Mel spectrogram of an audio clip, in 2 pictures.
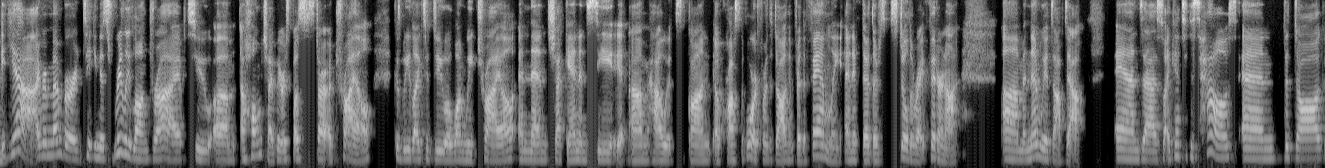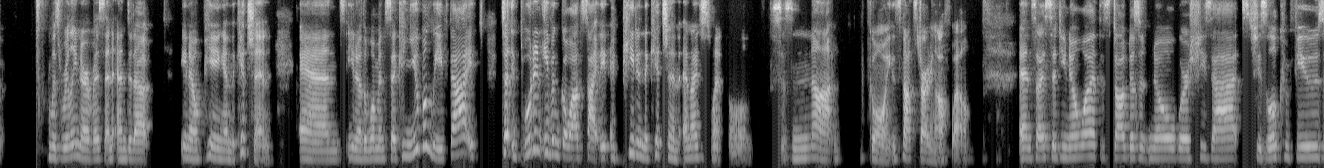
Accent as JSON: {"language": "English", "region": "New York", "country": "United States", "moved": "yes", "lives_now": "Los Angeles, United States", "said": "I'm from the East Coast. I'm from New York"}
